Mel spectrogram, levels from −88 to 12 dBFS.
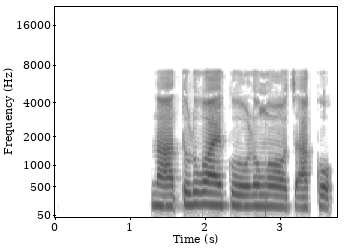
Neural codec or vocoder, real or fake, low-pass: none; real; 7.2 kHz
